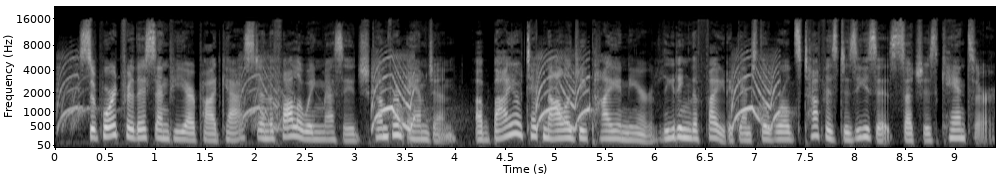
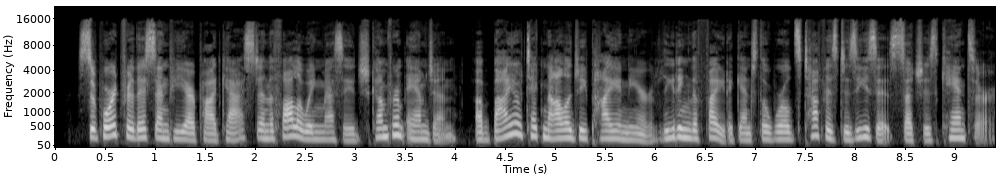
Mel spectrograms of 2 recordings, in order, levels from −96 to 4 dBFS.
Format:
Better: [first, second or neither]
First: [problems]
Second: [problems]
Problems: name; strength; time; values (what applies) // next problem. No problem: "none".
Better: second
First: siren; loud; until 7.5 s; peak 3 dB above the speech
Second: none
